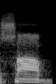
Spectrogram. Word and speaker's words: Saab: done all right and you've heard of a sab before you pronounced it correctly you heard of a sar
